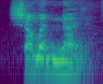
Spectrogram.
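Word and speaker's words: שמונים: Shamanayam.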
